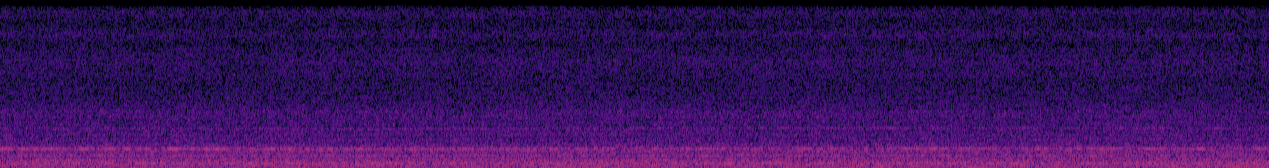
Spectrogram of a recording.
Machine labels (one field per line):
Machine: fan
